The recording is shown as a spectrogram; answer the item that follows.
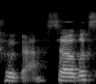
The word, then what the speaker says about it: hygge: It's a Danish word, and I promise it's pronounced hygge.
